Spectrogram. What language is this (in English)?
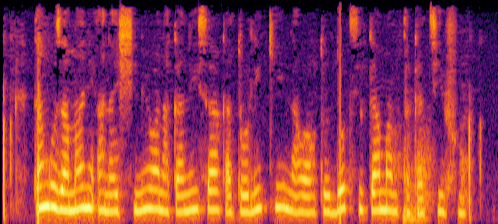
Swahili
